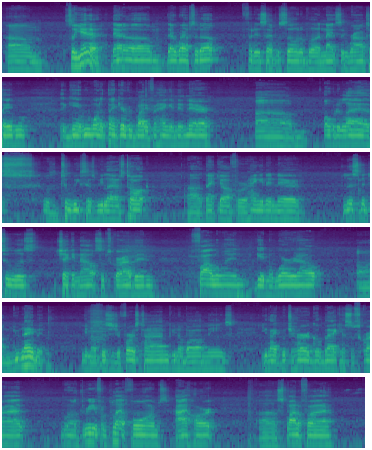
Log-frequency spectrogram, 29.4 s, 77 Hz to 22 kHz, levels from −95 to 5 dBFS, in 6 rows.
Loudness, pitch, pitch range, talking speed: -32 LUFS, 110 Hz, 100-110 Hz, 190 wpm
